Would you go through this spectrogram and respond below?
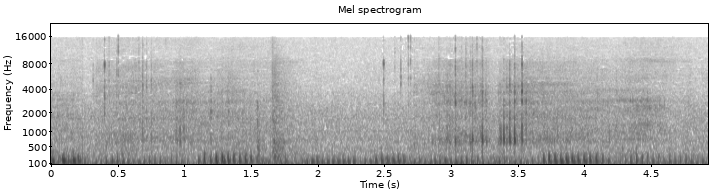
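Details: Close, deep purring from Mango, a male cat sitting on a table while being brushed, with clear pulsing bursts in the low register and faint scratchy brushing above.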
